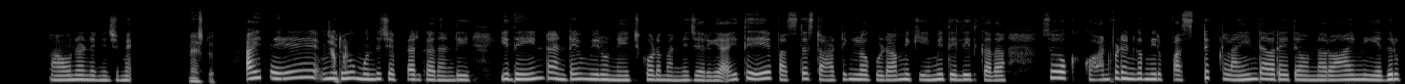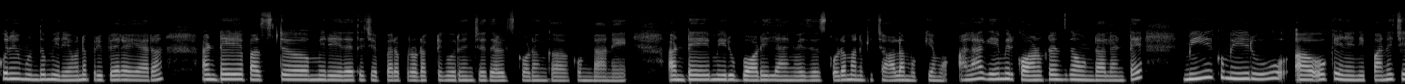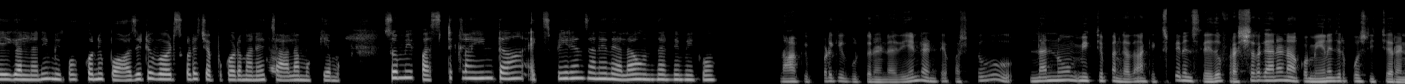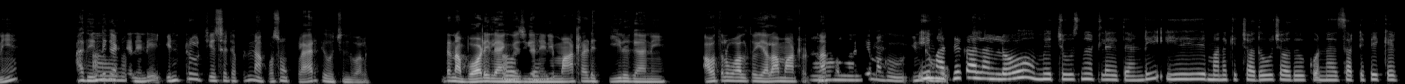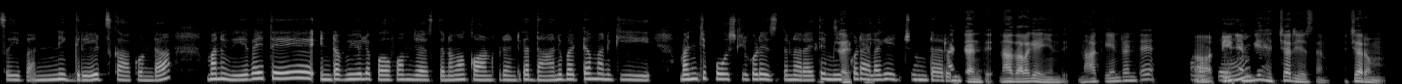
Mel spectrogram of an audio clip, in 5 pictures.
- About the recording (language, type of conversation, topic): Telugu, podcast, రోజువారీ ఆత్మవిశ్వాసం పెంచే చిన్న అలవాట్లు ఏవి?
- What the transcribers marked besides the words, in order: in English: "నెక్స్ట్"; in English: "ఫస్ట్ స్టార్టింగ్‌లో"; in English: "సో"; in English: "కాన్ఫిడెంట్‌గా"; in English: "ఫస్ట్ క్లైంట్"; in English: "ప్రిపేర్"; in English: "ఫస్ట్"; in English: "ప్రోడక్ట్"; in English: "బాడీ లాంగ్వేజెస్"; in English: "కాన్ఫిడెన్స్‌గా"; in English: "పాజిటివ్ వర్డ్స్"; in English: "సో"; in English: "ఫస్ట్ క్లైంట్ ఎక్స్పీరియన్స్"; in English: "ఎక్స్పీరియన్స్"; in English: "ఫ్రెషర్"; in English: "మేనేజర్ పోస్ట్"; in English: "ఇంటర్వ్యూ"; in English: "క్లారిటీ"; in English: "బాడీ లాంగ్వేజ్"; other background noise; in English: "సర్టిఫికేట్స్"; in English: "గ్రేడ్స్"; in English: "ఇంటర్వ్యూలో పర్ఫార్మ్"; tapping; in English: "కాన్ఫిడెంట్‌గా"; in English: "ఎగ్జాక్ట్‌లీ"; in English: "ఎంబీఏ హెచ్ ఆర్"; in English: "హెచ్ ఆర్ ఎమ్"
